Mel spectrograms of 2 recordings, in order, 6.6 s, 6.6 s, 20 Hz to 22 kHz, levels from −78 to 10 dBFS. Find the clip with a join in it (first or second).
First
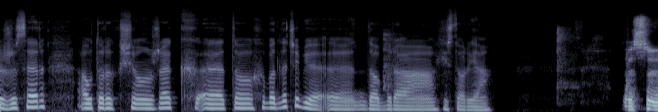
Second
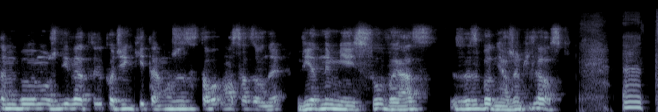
second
